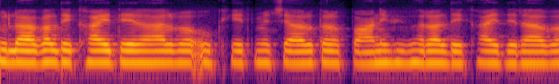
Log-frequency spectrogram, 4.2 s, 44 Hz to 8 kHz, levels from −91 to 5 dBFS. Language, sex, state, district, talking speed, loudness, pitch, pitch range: Bhojpuri, female, Uttar Pradesh, Deoria, 230 wpm, -18 LUFS, 175 Hz, 170-175 Hz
